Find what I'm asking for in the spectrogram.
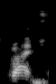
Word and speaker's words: gripes: Handy grips with them. Well, actually, it's gripes phonetically, but that word means to clasp hands together, hand to hand, to go mortal hand to hand combat, so to speak.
